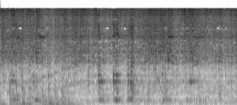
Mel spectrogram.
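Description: Chopped okra sizzling as it dry-fries in a kadai, with a metal spatula stirring and scraping it against the pan several times. The okra is nearly done and has turned crisp.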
